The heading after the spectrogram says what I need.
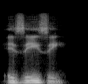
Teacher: This is a soft, continuous linkage. The buzzing sound at the end of is vibrates right into the next word. Focus on maintaining that consistent, gentle vibration.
